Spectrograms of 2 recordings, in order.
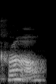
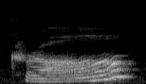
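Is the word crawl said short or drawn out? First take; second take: short; drawn out. First: The word is said short and clipped. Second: The word is stretched out and drawn long. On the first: "instead of saying crawl" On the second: "really expand out on that... say it like that"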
